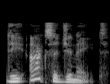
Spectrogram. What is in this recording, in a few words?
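"deoxygenate", British English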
